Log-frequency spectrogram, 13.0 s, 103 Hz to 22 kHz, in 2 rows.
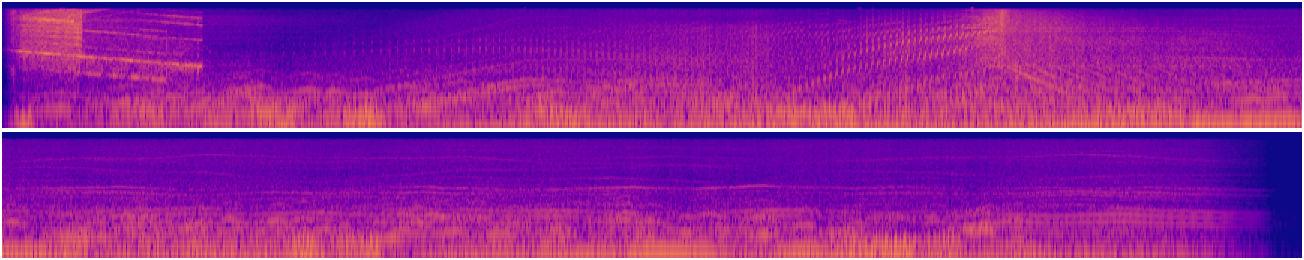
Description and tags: Morph transforms sound effect 32
rise, glitch, impact, opening, futuristic, transformer, metal, scary, moves, noise, metalic, transition, drone, abstract, horror, transformation, dark, background, woosh, morph, Sci-fi, destruction, stinger, atmosphere, game, cinematic, hit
